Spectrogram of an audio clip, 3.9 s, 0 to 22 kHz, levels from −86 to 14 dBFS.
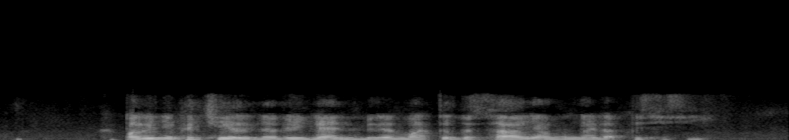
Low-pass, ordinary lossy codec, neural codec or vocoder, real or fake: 7.2 kHz; AAC, 32 kbps; codec, 16 kHz, 2 kbps, FreqCodec, smaller model; fake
